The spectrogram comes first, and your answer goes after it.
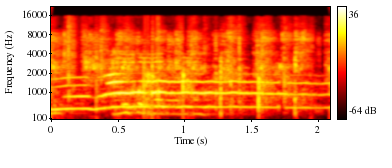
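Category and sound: crowd, applause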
